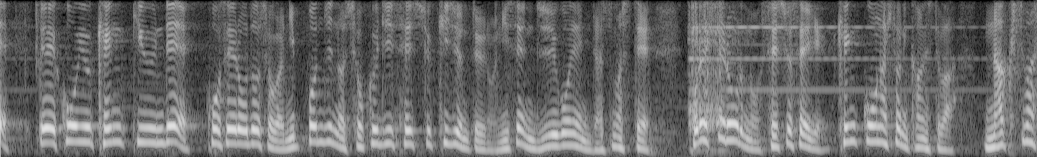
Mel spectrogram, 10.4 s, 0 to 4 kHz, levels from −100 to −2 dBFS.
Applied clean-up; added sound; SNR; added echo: none; Telephone; 18 dB; none.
